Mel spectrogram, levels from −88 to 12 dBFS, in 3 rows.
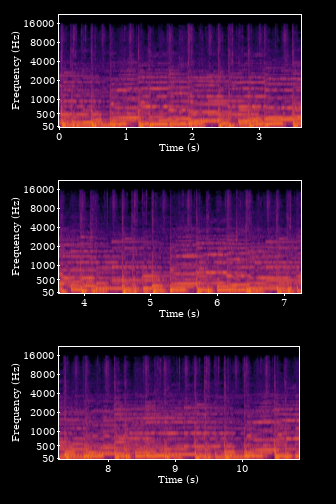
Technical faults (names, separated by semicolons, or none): dropped buffer (overrun)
